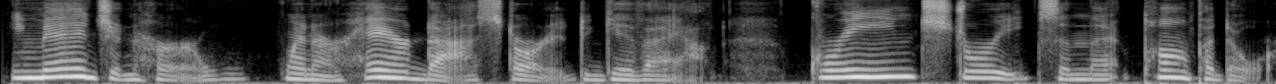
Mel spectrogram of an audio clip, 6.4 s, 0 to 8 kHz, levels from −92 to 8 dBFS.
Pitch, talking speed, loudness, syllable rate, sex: 200 Hz, 130 wpm, -16 LUFS, 3.7 syllables/s, female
